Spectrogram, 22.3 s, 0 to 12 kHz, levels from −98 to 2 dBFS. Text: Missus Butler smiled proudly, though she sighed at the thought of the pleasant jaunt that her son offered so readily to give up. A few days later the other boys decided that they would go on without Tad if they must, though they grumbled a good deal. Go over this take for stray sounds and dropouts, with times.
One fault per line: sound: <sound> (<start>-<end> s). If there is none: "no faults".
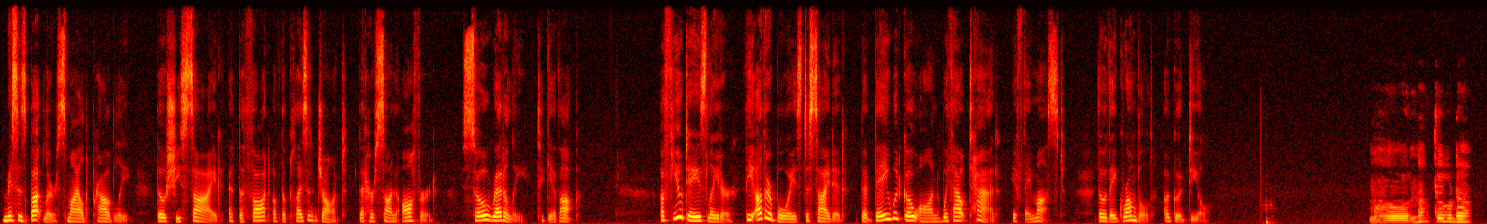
sound: thud (18.9-19.2 s)
sound: sigh (20.5-22.1 s)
